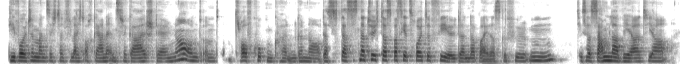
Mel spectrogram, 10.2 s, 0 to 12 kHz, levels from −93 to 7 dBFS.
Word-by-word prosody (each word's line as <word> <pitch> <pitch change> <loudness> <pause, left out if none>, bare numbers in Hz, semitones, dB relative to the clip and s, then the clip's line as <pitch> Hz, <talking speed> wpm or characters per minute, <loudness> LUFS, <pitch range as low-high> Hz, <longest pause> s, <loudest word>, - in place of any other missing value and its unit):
Die 195 -1 +3
wollte 195 +1 +5
man 185 -1 0
sich 185 -1 -5
dann 190 0 -5
vielleicht 180 -1 -4
auch 175 - -7
gerne 175 0 -2
ins 180 +2 -4
Regal 170 0 -1
stellen, 170 0 -3
ne? 265 +7 +4
Und 195 -1 -2
und 175 -1 -8 0.2
drauf 200 0 0
gucken 200 -5 -4
können. 165 0 -6
Genau. 165 -3 -4
Das 180 0 -1
das 200 -1 +2
ist 210 - -2
natürlich 240 0 +3
das, 225 -2 +2
was 220 +1 +3
jetzt 220 -1 0
heute 215 0 +2
fehlt 195 -7 0
dann 165 0 0
dabei, 165 - -1
das 90 0 -3
Gefühl, 185 -3 -5
mhm, 230 +5 -2 0.2
dieser 195 -1 0
Sammlerwert, 180 -3 +3
ja. 175 -1 -2
185 Hz, 205 wpm, -23 LUFS, 170-205 Hz, 0.2 s, wollte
